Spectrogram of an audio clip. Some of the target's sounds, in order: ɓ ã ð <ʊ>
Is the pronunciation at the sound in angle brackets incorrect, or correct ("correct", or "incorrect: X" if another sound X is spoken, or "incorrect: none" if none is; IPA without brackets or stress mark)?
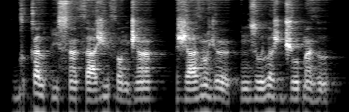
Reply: correct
